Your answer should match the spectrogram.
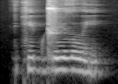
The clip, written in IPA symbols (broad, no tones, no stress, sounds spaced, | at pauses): kʲ ø b ɖ͡ʐ y ð u j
